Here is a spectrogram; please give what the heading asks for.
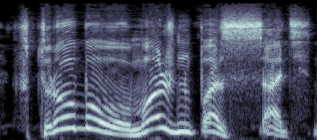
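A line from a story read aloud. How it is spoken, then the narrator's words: Mocking shout from above. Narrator (Russian): насмешливо крикнул он сверху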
